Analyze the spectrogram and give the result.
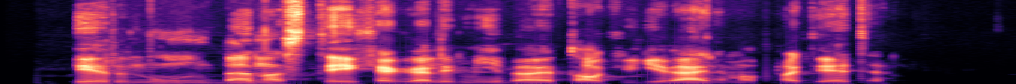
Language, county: Lithuanian, Kaunas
